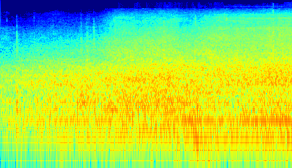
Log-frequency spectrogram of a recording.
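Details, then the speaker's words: Engine running after replacing a screaming idler pulley beneath the alternator (alternator was not the cause): steady even hum, belt drive quiet with no screech or chirp; normal running after repair. "As you can hear, sounds perfect now. It wasn't the alternator. It was the idler pulley right underneath of it that was screaming."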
